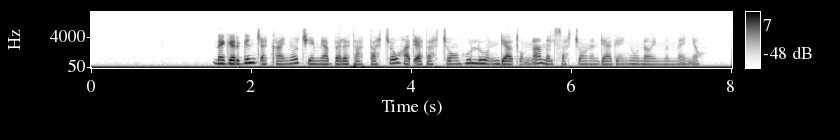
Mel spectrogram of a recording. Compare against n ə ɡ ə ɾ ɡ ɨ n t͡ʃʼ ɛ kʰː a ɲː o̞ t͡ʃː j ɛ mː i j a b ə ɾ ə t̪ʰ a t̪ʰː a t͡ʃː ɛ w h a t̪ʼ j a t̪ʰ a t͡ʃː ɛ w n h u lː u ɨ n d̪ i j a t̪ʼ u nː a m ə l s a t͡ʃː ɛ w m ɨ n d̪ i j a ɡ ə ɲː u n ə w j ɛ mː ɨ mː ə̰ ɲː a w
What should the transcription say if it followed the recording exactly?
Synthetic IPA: n ə ɡ ə ɾ ɡ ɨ n t͡ʃʼ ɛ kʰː a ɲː o̞ t͡ʃː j ɛ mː i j a b ə ɾ ə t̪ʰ a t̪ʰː a t͡ʃː ɛ w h a t̪ʼ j a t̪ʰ a t͡ʃː ɛ w n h u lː u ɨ n d̪ i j a t̪ʼ u nː a m ə l s a t͡ʃː ɛ w n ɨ n d̪ i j a ɡ ə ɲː u n ə w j ɛ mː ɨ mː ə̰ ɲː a w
